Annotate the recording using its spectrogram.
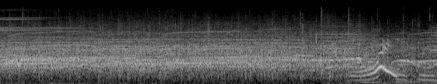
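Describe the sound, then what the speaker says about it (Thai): Studio audience on a Thai TV dating show, one31's 2023 series, clapping in a steady, even wash of applause that holds at a constant level, with a brief swooping tonal effect near the end. "ขอเสียงปรบมือให้กูรูมะตูมด้วยอ่ะ"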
